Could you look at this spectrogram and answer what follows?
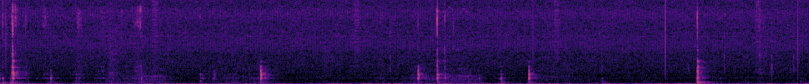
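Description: Faint, scattered clicks and scrapes of a lock pick working the pins of a Mul-T-Lock lock, with a sharper click about seven seconds in, over a low steady hum. The picker is tentatively lifting a pin with the lock held in a false set.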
